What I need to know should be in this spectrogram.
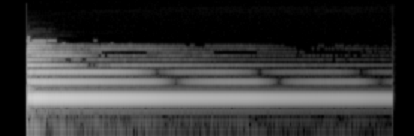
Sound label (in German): Ton, Klavier (einzelne) Töne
